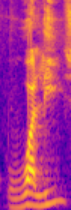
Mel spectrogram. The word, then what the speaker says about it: Oisly: En die komt dan uit uh, Sauvignon Wally, zo spreek je het uit. Oisly schrijf je.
